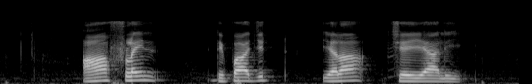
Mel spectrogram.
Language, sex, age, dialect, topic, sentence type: Telugu, male, 41-45, Central/Coastal, banking, question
